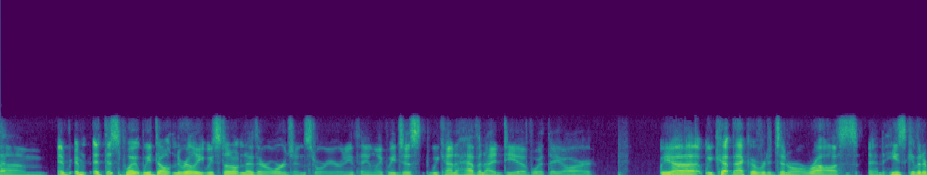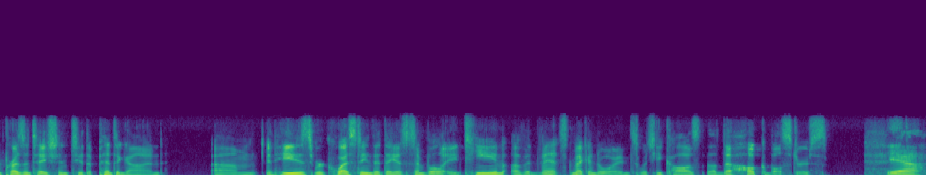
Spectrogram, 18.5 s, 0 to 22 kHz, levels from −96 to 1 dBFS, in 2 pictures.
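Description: From 5.50 to 7.14 s and again from 13.28 to 15.86 s, the speech turns rough and raspy: an AMR rate drop, consistent with AMR-WB falling from 23.85 to 6.6 kbit/s. The spectrogram keeps its full band without gaps, but harmonics blur into grainy noise.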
